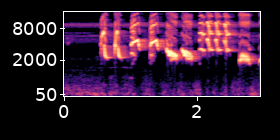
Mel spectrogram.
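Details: Orange-headed thrush song used as a lure to stimulate captive birds that have stopped singing: after half a second of quiet, a rapid run of varied high chirps and trills, dense sweeping notes following one another without pause.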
